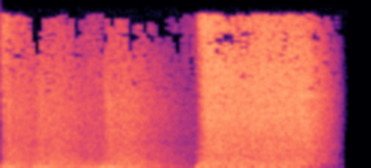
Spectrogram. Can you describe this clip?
Drum POWer Fill Drumroll Snare rolls Drums - Nova Sound
NovaSound, Percussion, The, Erace, Snare, rolls, POWer, Nova, Sound, SoundNova, Drumroll, Hate, Hip, Fill, Drums, Hop, Drum, FX, Beat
